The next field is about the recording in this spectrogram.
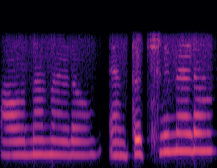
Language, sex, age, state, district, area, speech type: Telugu, female, 30-45, Andhra Pradesh, Kakinada, rural, conversation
